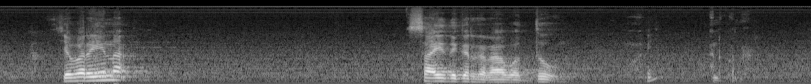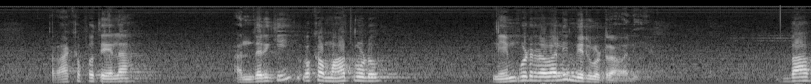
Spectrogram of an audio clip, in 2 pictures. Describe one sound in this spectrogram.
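A middle-aged man speaks slowly into a microphone, in short phrases with pauses.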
